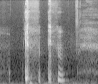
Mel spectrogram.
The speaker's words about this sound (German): Boah, Leute, ich bin krank. Ich entschuldige mich schon mal, falls ich hier ins Telefon husten muss.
